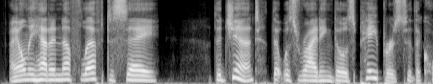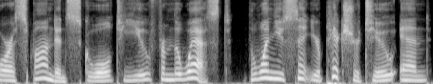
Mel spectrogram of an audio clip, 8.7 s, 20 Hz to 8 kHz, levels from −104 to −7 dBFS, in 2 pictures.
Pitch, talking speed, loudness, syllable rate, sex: 180 Hz, 215 wpm, -20 LUFS, 5.6 syllables/s, male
